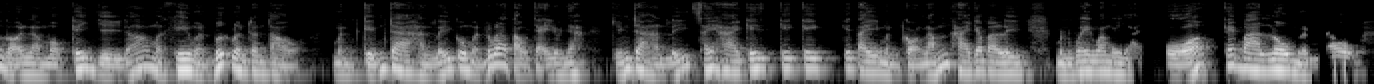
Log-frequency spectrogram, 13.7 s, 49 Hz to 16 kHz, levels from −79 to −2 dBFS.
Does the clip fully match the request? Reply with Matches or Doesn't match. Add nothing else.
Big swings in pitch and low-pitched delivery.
Matches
